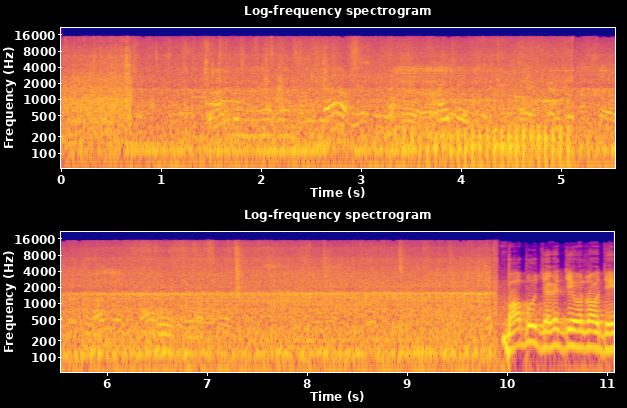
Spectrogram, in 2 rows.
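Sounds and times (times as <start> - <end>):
steady rumbling: 0.7 - 9.9
thin steady whine: 0.7 - 9.9
people talking indistinctly: 0.7 - 10.7.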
